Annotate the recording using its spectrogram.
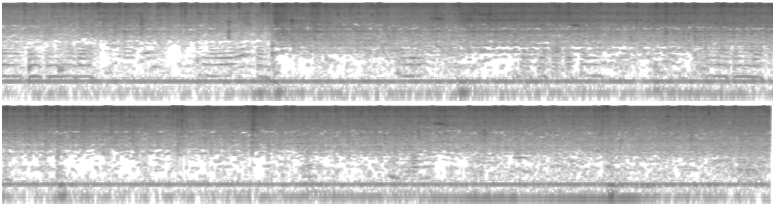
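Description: Tomato halves drop onto a sizzling pan with louder spitting.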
